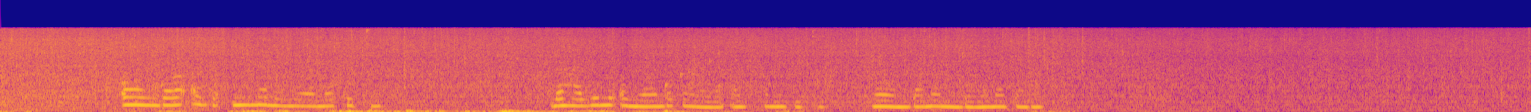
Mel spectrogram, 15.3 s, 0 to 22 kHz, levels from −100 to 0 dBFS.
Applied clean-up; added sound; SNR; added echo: none; Rain; 2 dB; reverberation time 0.3 s.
